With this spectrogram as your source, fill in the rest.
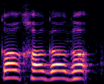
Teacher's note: तो गले से निकल रहे, कंठ से निकल रहे हैं, इसलिए ये कंठ हैं।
